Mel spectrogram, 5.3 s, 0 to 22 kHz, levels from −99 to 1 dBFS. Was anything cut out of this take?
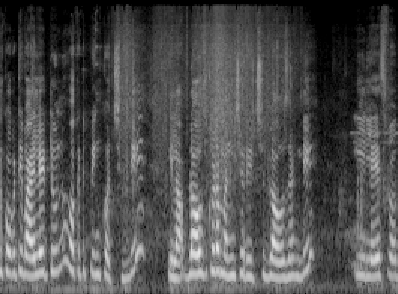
no; 0 cuts

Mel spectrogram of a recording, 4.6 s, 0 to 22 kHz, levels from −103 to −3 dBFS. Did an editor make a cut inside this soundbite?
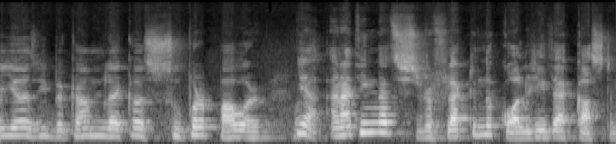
yes; 1 cut; at 2.1 s

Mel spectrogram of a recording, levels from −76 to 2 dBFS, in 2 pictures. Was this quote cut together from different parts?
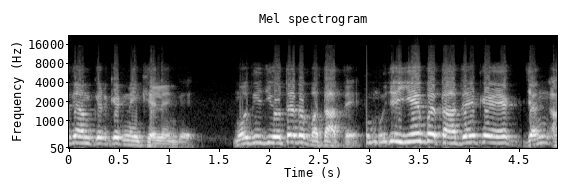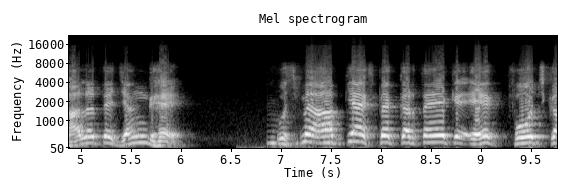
yes; 1 cut; at 3.0 s

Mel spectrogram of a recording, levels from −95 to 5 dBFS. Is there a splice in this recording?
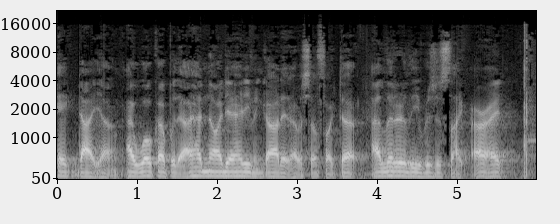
no; 0 cuts

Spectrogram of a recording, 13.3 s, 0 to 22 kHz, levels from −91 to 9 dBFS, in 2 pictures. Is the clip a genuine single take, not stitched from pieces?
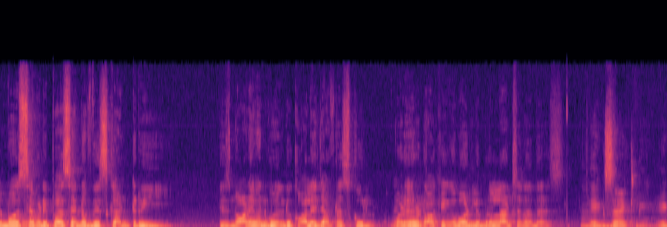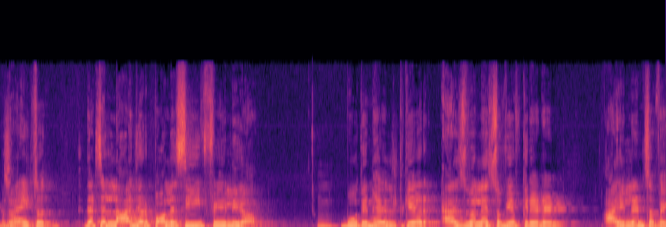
yes; 0 cuts

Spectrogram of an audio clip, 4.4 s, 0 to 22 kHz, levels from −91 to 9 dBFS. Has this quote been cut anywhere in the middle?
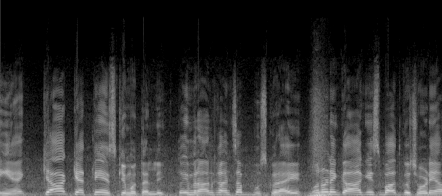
yes; 1 cut; at 3.1 s

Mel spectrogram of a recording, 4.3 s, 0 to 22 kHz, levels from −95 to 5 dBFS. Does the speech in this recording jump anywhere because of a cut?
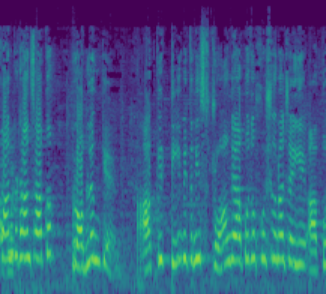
no; 0 cuts

